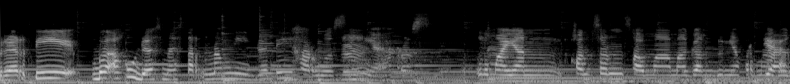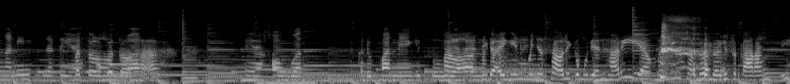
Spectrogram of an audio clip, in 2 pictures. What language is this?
Indonesian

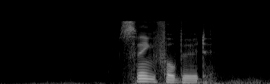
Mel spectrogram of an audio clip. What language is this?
Norwegian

